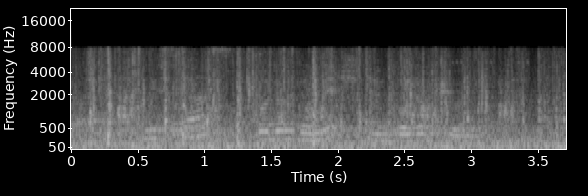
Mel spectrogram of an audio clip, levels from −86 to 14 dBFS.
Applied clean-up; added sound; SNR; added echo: none; Livestock, farm animals, working animals; -4 dB; none.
